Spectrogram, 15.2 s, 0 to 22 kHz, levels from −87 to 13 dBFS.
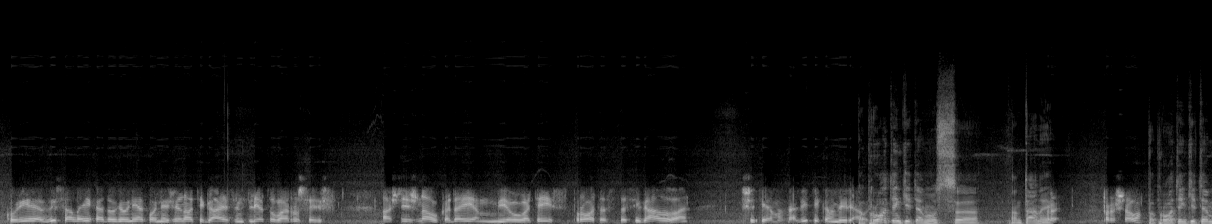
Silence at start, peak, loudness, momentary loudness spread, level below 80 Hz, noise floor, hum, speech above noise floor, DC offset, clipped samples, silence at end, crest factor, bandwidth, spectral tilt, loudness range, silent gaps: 0 s; -4 dBFS; -22 LUFS; 6 LU; -50 dBFS; -44 dBFS; none; 22 dB; under 0.1%; under 0.1%; 0 s; 18 dB; 12.5 kHz; -5 dB/octave; 3 LU; none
